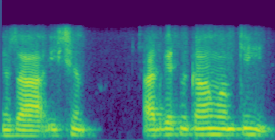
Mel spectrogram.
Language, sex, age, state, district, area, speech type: Kashmiri, male, 18-30, Jammu and Kashmir, Ganderbal, rural, conversation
